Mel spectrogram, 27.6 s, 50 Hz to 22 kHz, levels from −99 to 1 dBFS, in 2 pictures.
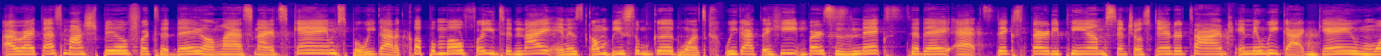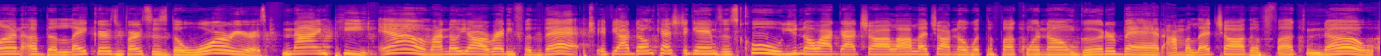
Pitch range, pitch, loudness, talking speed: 180-220 Hz, 200 Hz, -20 LUFS, 200 wpm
